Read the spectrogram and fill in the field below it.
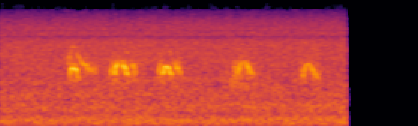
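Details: Ducks calling: a series of five short, nasal quack-like notes spaced about half a second apart, fading toward the end, over steady background noise.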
